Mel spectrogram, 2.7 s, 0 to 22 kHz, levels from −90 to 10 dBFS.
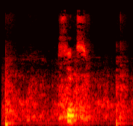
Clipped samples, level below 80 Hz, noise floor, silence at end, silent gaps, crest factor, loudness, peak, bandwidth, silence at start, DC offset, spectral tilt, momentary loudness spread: under 0.1%; -44 dBFS; -49 dBFS; 0.15 s; none; 22 dB; -27 LUFS; -10 dBFS; 14 kHz; 0.1 s; under 0.1%; -6.5 dB/octave; 24 LU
